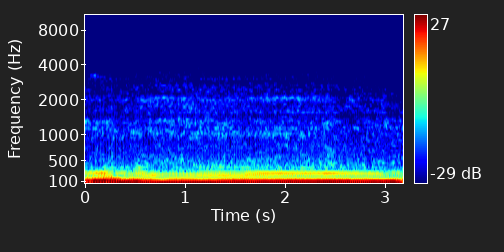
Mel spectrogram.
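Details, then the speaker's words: Honda CRX Si on its first drive after oil change and fuel filter replacement: loud, deep booming exhaust rumble, louder than stock, from a hole in the muffler awaiting replacement. "it is a little loud still because the muffler does have a hole in it but i'm still waiting for my new muffler to come in"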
